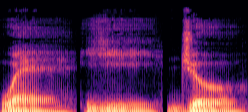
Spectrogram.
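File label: "weyijo", concatenated syllables; Affixing experiment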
